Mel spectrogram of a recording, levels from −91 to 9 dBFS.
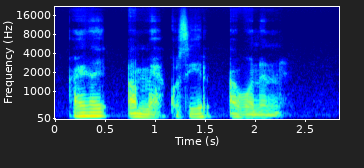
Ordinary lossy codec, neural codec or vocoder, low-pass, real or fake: none; codec, 44.1 kHz, 7.8 kbps, DAC; none; fake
